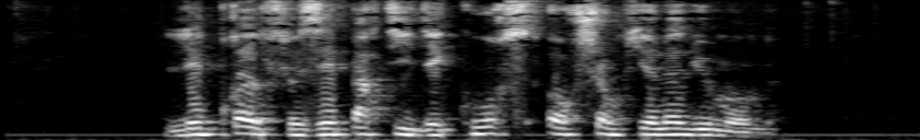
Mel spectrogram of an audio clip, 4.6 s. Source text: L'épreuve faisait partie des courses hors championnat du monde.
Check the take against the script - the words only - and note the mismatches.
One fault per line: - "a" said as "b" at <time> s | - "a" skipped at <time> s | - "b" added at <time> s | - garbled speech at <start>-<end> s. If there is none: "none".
none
